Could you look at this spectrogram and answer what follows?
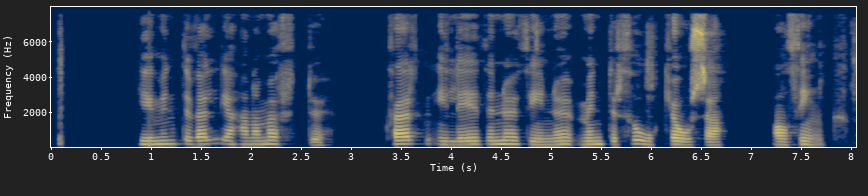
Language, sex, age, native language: Icelandic, female, 30-39, Icelandic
